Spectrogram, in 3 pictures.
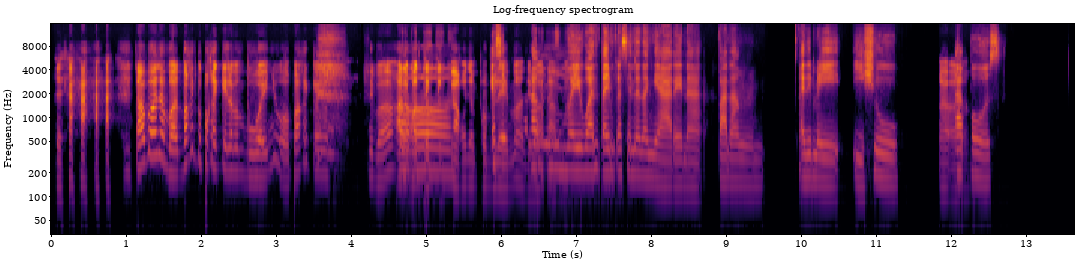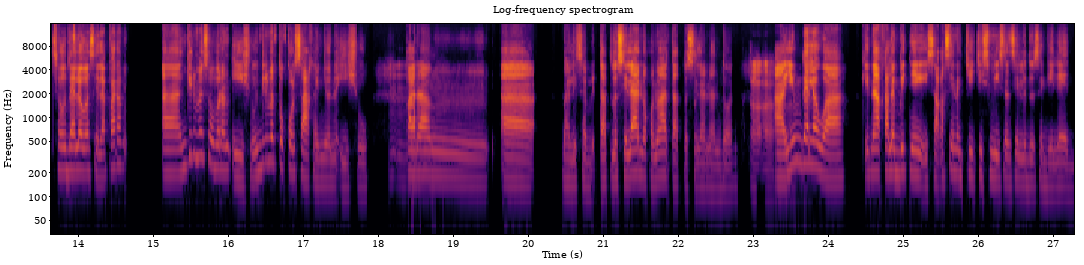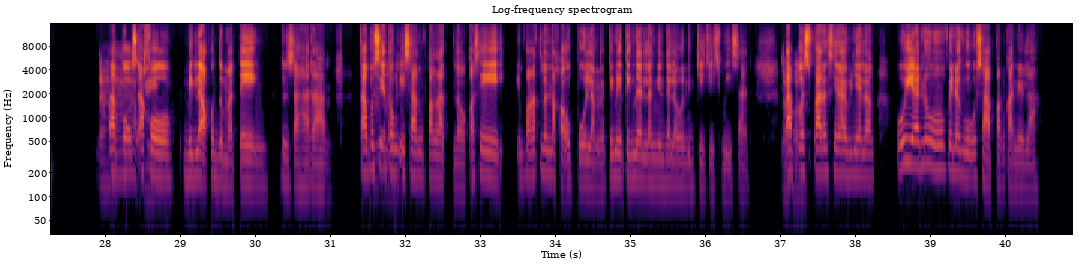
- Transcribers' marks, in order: laugh; gasp; tapping; lip smack; other background noise
- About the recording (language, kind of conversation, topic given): Filipino, podcast, Paano mo pinoprotektahan ang sarili mo sa hindi malusog na samahan?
